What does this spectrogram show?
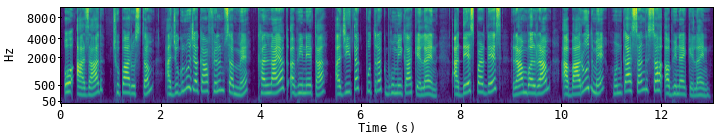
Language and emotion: Maithili, neutral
